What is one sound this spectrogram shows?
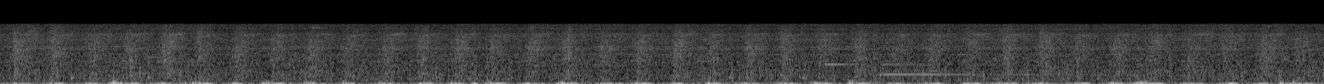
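Footsteps pound steadily on a treadmill belt.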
